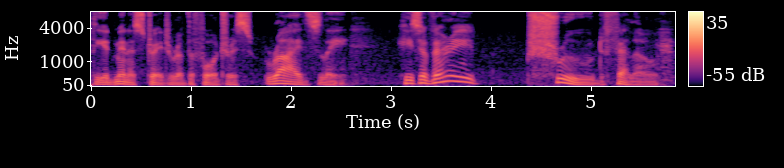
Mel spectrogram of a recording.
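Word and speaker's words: Wriothesley: personal dealings with the administrator of the Fortress ryley he's a very shrewd fellow ryley that's how you pronounce his name hi Kratos yeah we heard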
